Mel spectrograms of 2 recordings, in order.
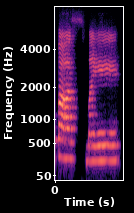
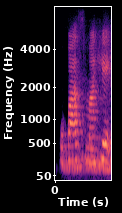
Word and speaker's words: Upasmahe: So Agajanana Padmarkam Gajanana Maharnisham Anekadamtam Bhaktanam Ekadantam Upasmaye. Okay. Okay, Ekadantam Upasmahe. He. It's not ye. Upasmahe.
